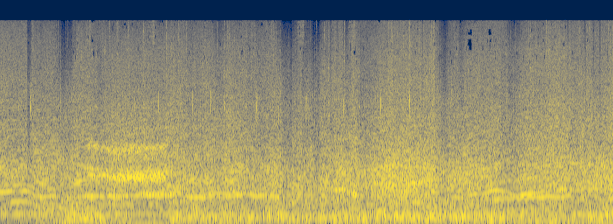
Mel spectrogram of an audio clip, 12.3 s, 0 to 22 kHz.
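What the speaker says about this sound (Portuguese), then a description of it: "olha o drift desse carro" A race car drifts in the Forza Horizon 4 video game, its engine note rising and falling while tires squeal in a long skid, heard fairly quietly and alone.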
